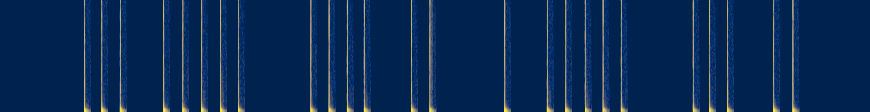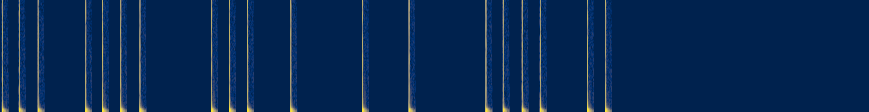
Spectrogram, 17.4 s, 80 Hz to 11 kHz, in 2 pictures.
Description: Tap code, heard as knocks on a wall, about 5 knocks a second. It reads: PREMOLAR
